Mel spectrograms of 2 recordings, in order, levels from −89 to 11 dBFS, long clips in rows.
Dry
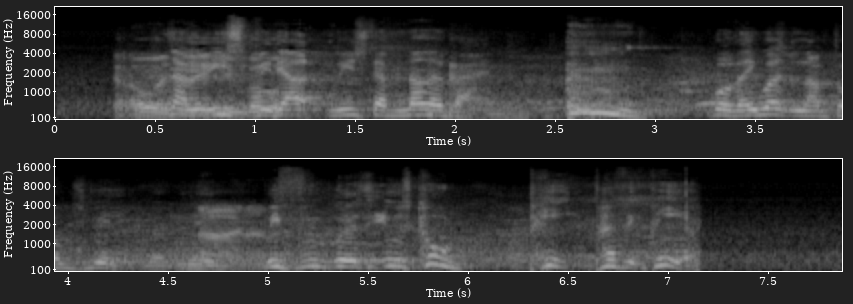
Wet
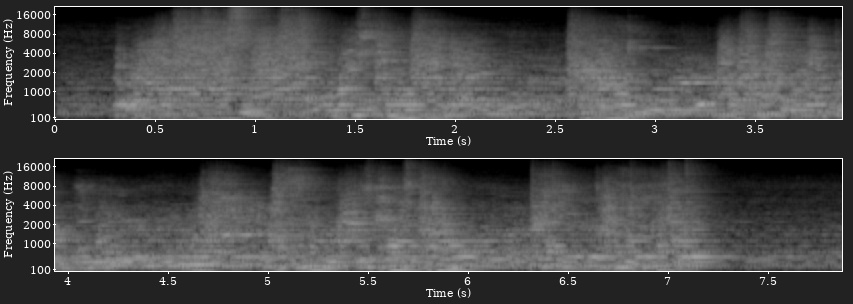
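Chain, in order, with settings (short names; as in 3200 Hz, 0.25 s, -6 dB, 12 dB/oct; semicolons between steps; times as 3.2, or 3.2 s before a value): sine folder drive 19 dB, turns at -15.5 dBFS; resonator bank F#3 major, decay 0.48 s; gain +7.5 dB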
